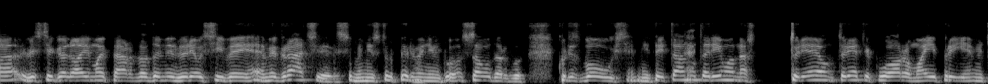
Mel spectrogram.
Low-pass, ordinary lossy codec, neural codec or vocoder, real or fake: 7.2 kHz; Opus, 64 kbps; none; real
